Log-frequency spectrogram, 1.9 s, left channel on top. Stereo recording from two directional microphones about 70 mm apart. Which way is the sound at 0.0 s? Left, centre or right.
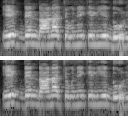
Right.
